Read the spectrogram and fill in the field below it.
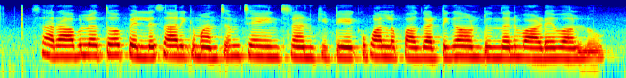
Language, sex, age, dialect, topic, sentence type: Telugu, female, 18-24, Utterandhra, agriculture, statement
